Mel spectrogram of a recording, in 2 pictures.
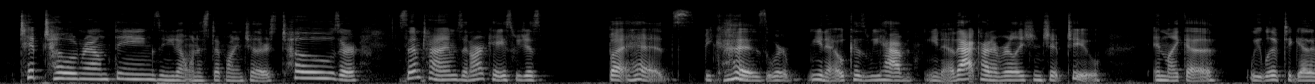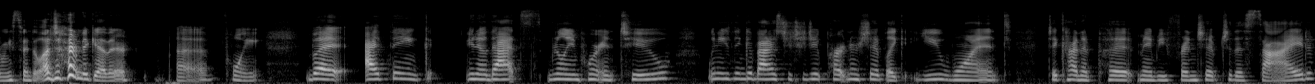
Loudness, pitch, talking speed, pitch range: -28 LUFS, 210 Hz, 180 wpm, 195-240 Hz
